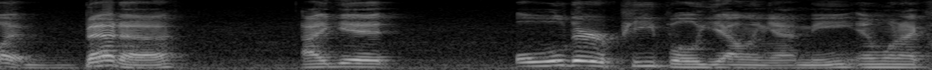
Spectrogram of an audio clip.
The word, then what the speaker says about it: betta: pretty good video on betta versus beta where she says yes beta is not the correct way to pronounce it however beta is kind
